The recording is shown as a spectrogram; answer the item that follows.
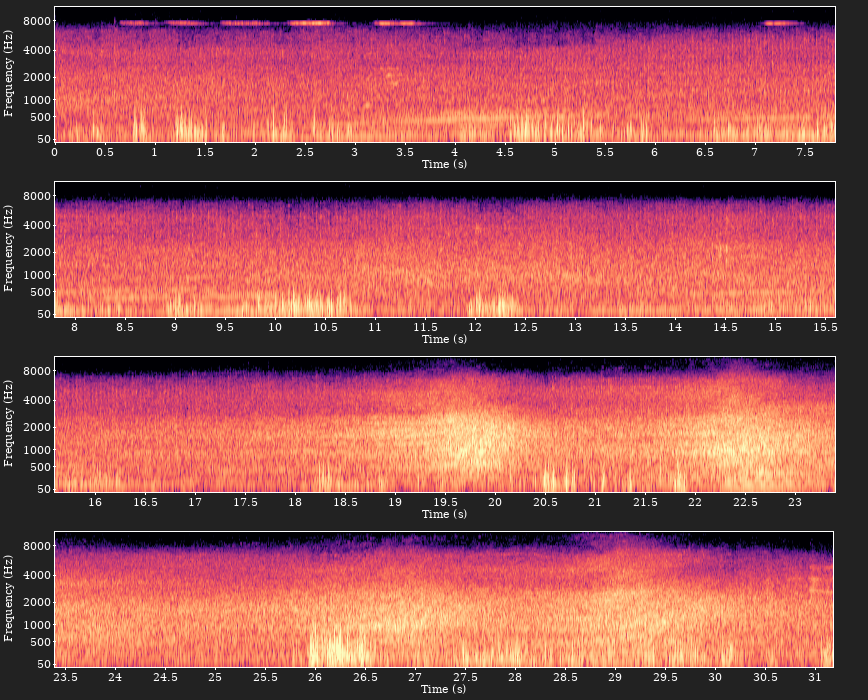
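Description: Road traffic on a multi-lane road. In the first half, vehicles pull away with their engine notes climbing in pitch. In the second half, four cars pass close by one after another, each swelling and fading, the third the loudest.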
